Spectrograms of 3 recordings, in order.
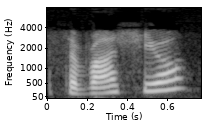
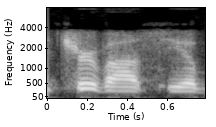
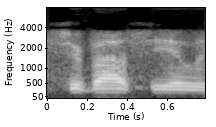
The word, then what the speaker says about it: Cervasio: it correctly your name sasio that's perfect sasio and in the south of Italy they might prefer chaso but here in the state cervasio is perfect oh okay I just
